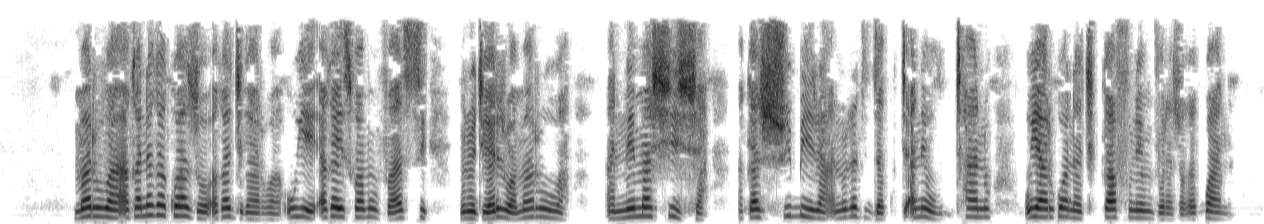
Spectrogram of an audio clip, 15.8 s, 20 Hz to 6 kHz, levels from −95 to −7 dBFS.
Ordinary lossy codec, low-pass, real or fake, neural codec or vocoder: MP3, 32 kbps; 5.4 kHz; real; none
